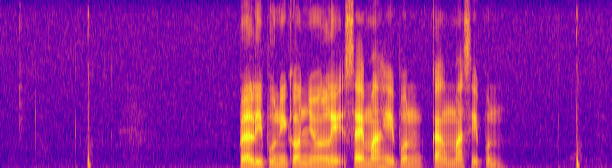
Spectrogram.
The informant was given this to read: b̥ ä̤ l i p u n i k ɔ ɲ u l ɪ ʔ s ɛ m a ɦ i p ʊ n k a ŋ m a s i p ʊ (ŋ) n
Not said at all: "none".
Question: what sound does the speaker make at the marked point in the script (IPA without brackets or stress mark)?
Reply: none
